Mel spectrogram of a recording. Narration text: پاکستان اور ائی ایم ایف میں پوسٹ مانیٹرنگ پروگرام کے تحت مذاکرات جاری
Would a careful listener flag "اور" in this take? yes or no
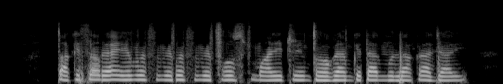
yes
